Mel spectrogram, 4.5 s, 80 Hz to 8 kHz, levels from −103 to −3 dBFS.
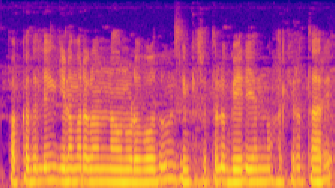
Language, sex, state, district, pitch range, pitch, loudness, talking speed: Kannada, male, Karnataka, Bijapur, 150-155 Hz, 155 Hz, -14 LUFS, 105 wpm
